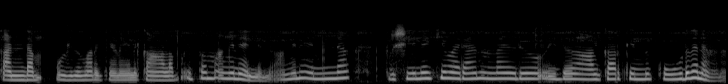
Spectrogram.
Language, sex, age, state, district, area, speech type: Malayalam, female, 30-45, Kerala, Kottayam, rural, spontaneous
